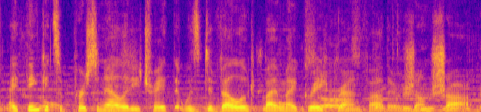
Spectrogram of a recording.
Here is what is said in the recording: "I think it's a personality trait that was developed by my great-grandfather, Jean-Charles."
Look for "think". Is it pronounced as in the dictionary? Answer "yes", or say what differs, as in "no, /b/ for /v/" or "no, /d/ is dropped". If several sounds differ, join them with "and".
yes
